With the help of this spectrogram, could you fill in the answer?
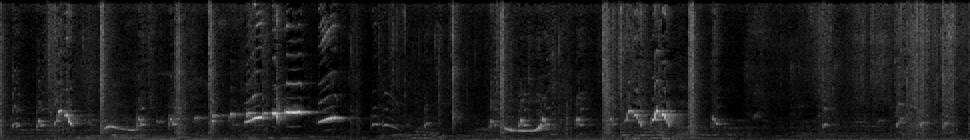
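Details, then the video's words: Sooty-headed bulbul in fight-mentality training, giving loud liquid whistled phrases with rising and falling slurred notes in several bursts, sharp clicks between phrases and a soft low hum beneath. "Burung Kutilang mental tarung"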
